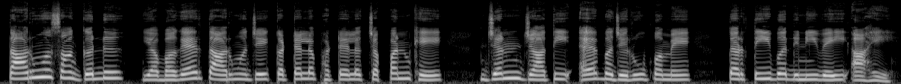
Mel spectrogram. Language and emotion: Sindhi, neutral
